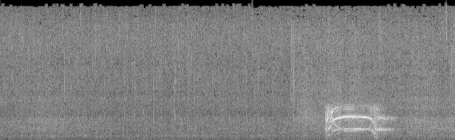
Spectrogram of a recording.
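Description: Steady rain falling. About five seconds in, a loud, short whistle tone that bends up, holds and drops away.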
